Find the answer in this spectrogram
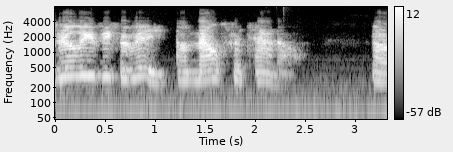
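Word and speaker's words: Amalfitano: call to him and asked him how to pronounce this name so Joe from Staten Island take it away it's Joe a Mal satano it's really easy for me a Mal satano all right so hopefully the message is clear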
